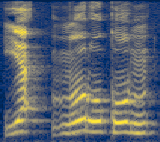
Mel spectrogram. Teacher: حمزے کے اوپر جب سکون آ جائے، تو تب حمزے کو جھٹکا دے کے پڑھا جاتا ہے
